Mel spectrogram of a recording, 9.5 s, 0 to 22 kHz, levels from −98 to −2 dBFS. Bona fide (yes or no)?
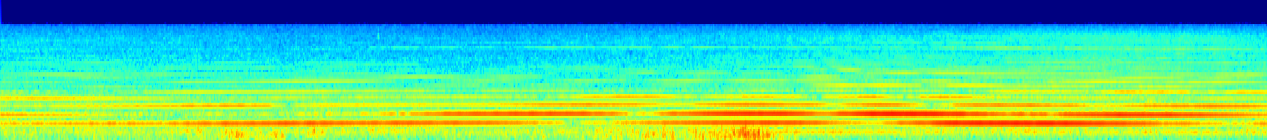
yes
